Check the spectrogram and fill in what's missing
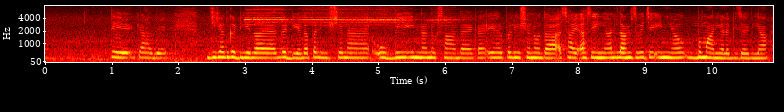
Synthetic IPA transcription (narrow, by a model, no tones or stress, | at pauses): t̪eːkɛːd̪eː | d͡ʒiːjãːɡəɖːijãːd̪aːɛːɡəɖːijãːd̪aːpəljuːʃənɛːoːbiːɪnːãːnʊksaːnd̪aːɛːkɛʔeɦəɾpəljuːʃənɦõːd̪aːsaːəsĩjãːləŋɡsʋɪt͡ʃɪnɪjãːbɪmaːɾijãːləɡiːsəkd̪ijãː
